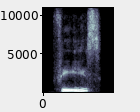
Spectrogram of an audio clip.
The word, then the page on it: fierce: Indian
